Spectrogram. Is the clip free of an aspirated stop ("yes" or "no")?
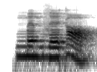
yes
